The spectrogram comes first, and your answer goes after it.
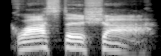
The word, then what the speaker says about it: Gloucestershire: Gloucestershire, not Shire. I my pronunciations are terrible, but thank you. Okay. Yeah, I see a lot of people tell me how to pronounce it. Hello, ironically, sardonically. Yeah, I think everywhere Shire is pronounced sheer.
